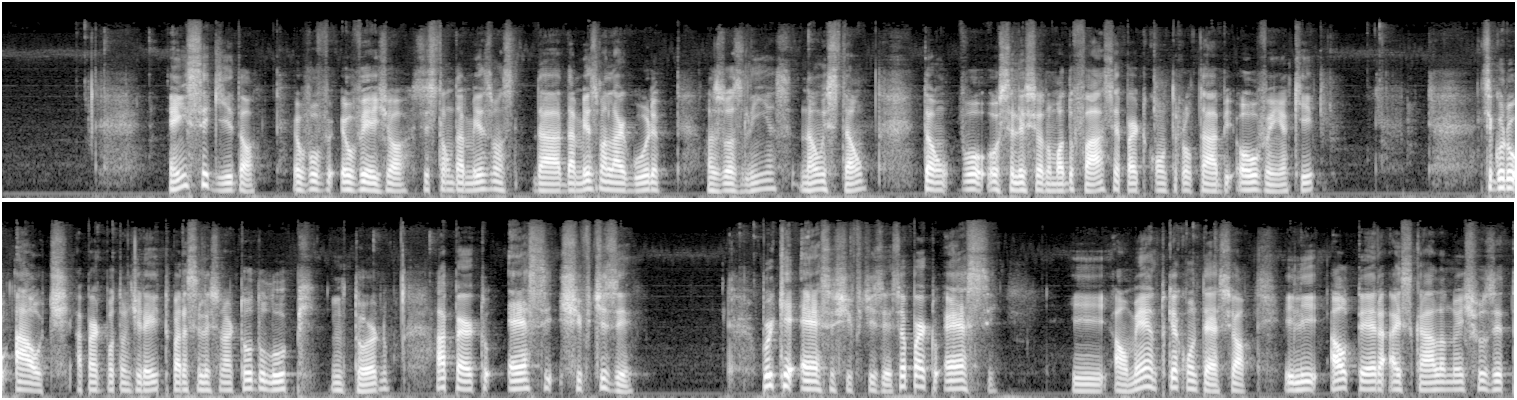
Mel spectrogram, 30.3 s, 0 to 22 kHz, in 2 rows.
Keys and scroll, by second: 0.9 a, 11.5 ctrl+Tab, 13.2 ctrl+Tab, 20.2 s, 24.5 s, 29.7 KP_3, 30.1 z.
